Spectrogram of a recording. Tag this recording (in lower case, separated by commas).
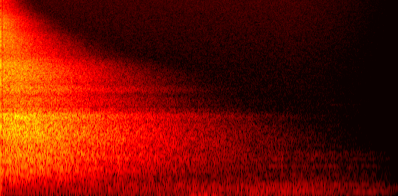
hands, clapping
